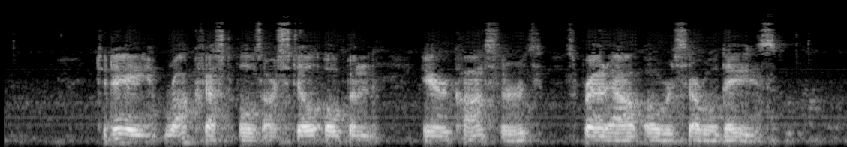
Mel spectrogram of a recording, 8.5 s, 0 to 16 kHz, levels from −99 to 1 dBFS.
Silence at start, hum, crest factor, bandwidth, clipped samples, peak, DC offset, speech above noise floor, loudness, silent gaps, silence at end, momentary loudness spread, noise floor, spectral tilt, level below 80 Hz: 1.05 s; none; 18 dB; 9 kHz; under 0.1%; -2 dBFS; under 0.1%; 40 dB; -19 LUFS; none; 0.75 s; 11 LU; -59 dBFS; -5.5 dB/octave; -70 dBFS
